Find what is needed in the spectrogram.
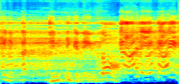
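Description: A voice over large PA loudspeakers in a break in the DJ mix, with no bass beat under it.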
